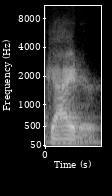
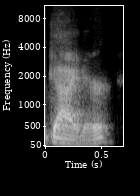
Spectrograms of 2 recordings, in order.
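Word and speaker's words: Guidr: have come up with is this tool called guider it's spelled g-u-i-d-r and it's a great tool it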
